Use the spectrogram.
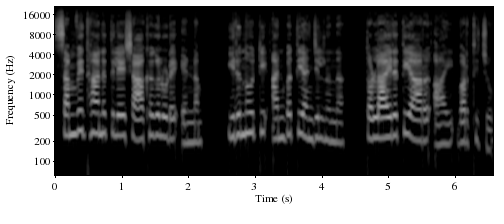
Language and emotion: Malayalam, neutral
